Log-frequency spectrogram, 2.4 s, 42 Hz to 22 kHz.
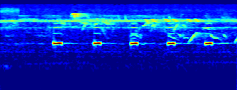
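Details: Yellow-rumped Tinkerbird giving a run of five pure, evenly spaced piping notes about 0.4 s apart. Other birds add rising, slurred chirps near the end over a steady high background hiss.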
